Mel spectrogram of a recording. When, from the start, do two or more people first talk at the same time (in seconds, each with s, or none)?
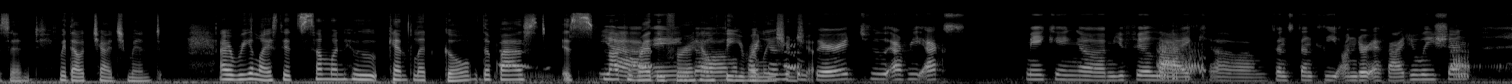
6.0 s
